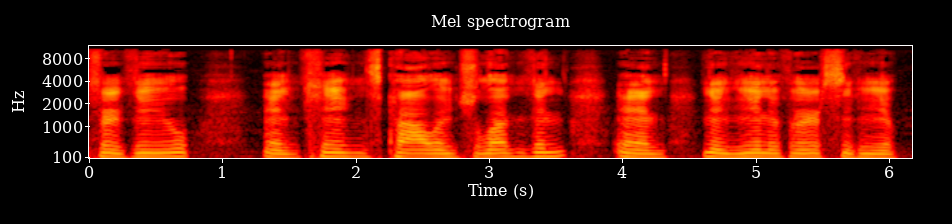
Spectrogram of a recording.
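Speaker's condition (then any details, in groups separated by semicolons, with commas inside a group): Treacher Collins syndrome; congenital genetic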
